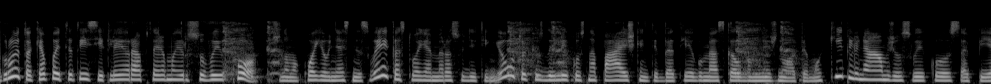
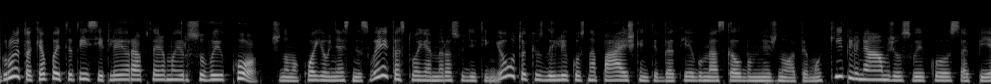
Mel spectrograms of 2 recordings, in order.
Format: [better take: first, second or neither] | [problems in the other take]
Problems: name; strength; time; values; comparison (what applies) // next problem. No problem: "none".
second | background sound (Cough); 15 dB below the speech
